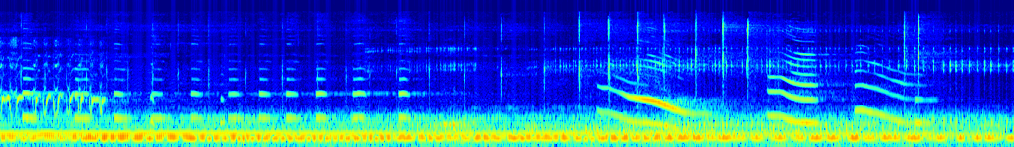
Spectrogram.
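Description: Layered, multitracked female voice in extended vocal technique: steady held drone tones under quick repeated short vocal figures, then from about six seconds a series of long, smooth falling glides, with scattered sharp clicks.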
